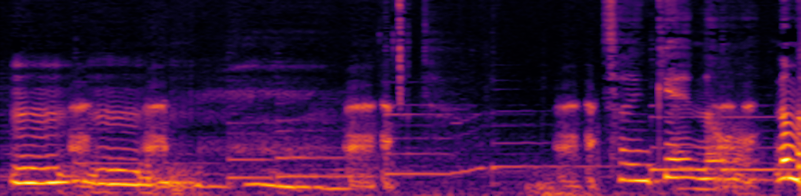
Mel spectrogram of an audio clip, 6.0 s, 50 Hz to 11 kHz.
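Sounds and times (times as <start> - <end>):
speech: 0.1 - 2.0, 2.6 - 3.3, 4.2 - 6.0
toad croaking loudly with throaty buzzing calls: 0.4 - 1.6, 2.2 - 3.2, 4.1 - 4.6, 5.3 - 5.8.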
